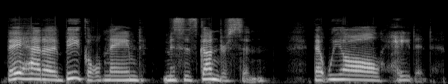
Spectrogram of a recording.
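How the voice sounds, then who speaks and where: Expressive woman audiobook narrator. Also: mid-range voice, unhurried, dry recording. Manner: expressive, conversational storytelling.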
